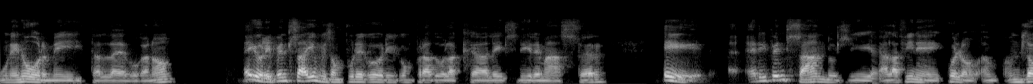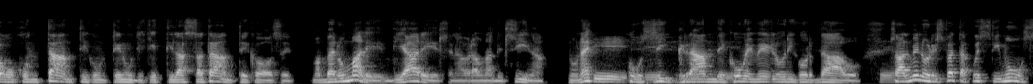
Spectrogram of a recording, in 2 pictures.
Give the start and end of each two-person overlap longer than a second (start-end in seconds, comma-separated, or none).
16.2-17.8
